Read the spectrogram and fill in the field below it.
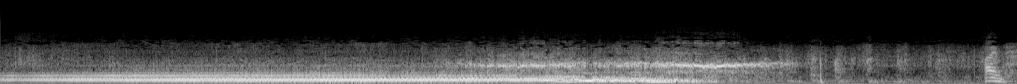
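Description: A car engine drones loudly for several seconds as it passes along a road, then its pitch drops as it slows and fades away, leaving a few scattered thumps and rustles at the end.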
